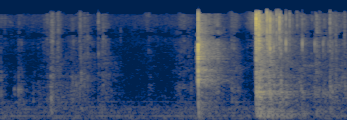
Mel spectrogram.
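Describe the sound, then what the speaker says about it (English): Two crisp snips of scissors cutting flower stems for a Christmas kitchen arrangement, each a sharp close cut, the second a little longer, with a quiet room around them. "And I'm simply going to trim off some of these stems."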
